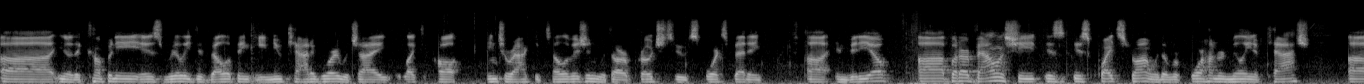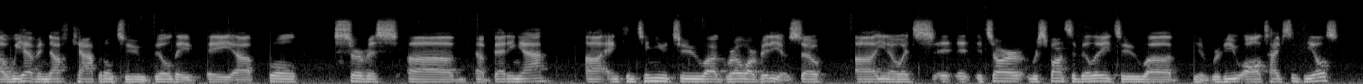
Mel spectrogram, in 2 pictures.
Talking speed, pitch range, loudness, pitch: 185 wpm, 115-135 Hz, -24 LUFS, 125 Hz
